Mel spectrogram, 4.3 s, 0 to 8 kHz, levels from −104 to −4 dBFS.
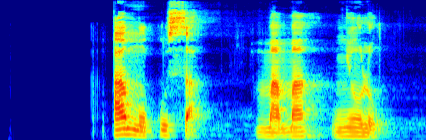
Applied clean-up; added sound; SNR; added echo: neural mask model DeepFilterNet 3.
